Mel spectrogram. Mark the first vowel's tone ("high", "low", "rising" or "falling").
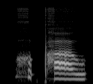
high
